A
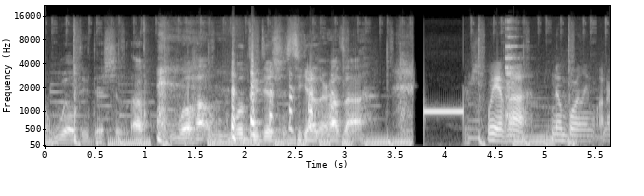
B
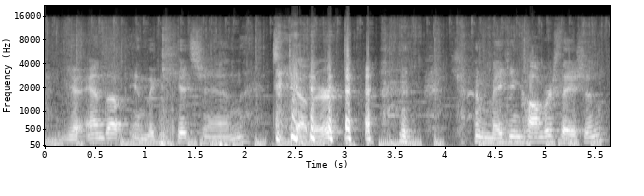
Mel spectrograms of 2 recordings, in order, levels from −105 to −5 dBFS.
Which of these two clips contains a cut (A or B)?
A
